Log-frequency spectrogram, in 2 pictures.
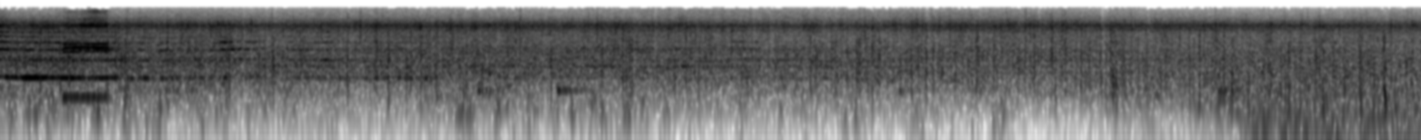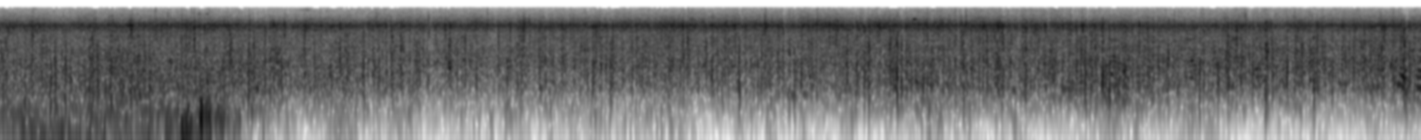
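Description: Steady heavy rain falling on a wet road. A held pitched tone stops about a second in, and a single sharp knock sounds about sixteen seconds in.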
